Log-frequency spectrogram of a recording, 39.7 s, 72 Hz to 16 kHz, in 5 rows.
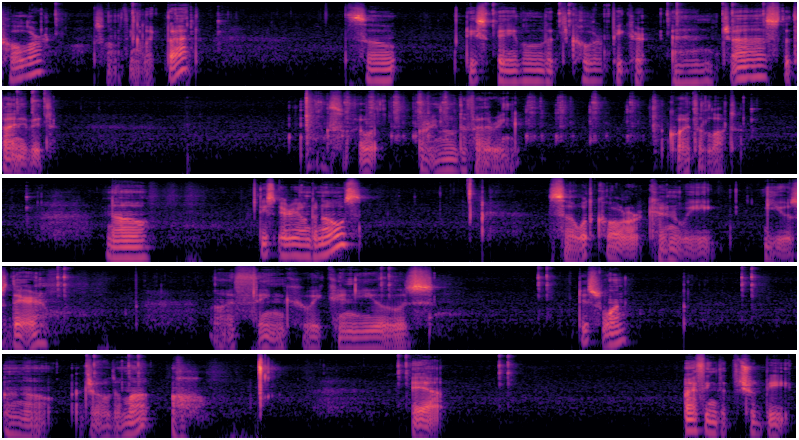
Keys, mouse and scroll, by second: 0.5-1.8 drag, 4.8 click, 5.6 click, 6.6 click, 7.2 click, 7.6 click, 8.1 click, 11.1-12.2 shift+scroll down 1, 12.2 shift+scroll up 1, 12.3-13.4 shift+scroll down 3, 12.6 shift+middle click, 13.8-14.6 shift+scroll down 3, 24.4 click, 27.6 click, 29.2 click, 31.2 click, 32.6 click, 33.0 click, 35.7 click, 36.7 click.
